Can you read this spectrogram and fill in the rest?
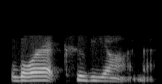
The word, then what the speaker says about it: Laura Couvillon: Laura Covillon.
